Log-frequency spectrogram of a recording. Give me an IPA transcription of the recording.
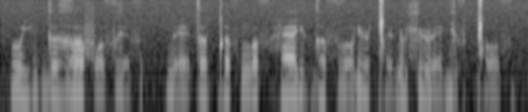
ʊ j i ɡ ə ɣ ʌ f ɔ̰ θ ɣ ɛ̰ θ | ɳ ɛ̰ t ʌ ǃ ʌ θ ŋ ɔ θ h æ ɾʲ ə ɡ ʌ θ ð ɔ̰ ɾʲ ə˞ ǁ ɛ̰ ɳ ʊ xʲ ʌ ɭ ɛ̰ ɡʲ ʊ θ ǁ ɔ̰ θ

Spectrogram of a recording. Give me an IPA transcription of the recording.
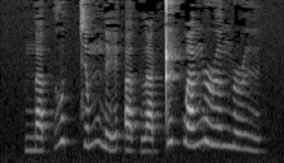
n a˨˩ t̚ ɣ u˦˥ t̚ c ə˧˥ m n e˨˩˦ ʔ a˨˩ t̚ l a˨˩ k̚ ʈ ɨ˦˥ t̚ w a˧˥ ŋ ɹ ə˧ ŋ ɹ ɨ˨˩

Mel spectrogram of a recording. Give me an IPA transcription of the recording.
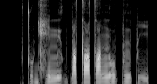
tʷ i ɡ x i mʲ u ɡ ɓ ɐ tˤ o tˤ u n u p ɨ p i

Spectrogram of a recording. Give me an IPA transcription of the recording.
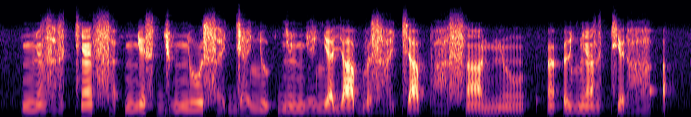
ɲ œ̃ z a̤ z c ɛ̃ s a̤ ʔ ɲ ɪ s ɟ ṳ ɲ u s a̤ ɟ a̤ ʎ u ʔ ɟ œ̃ ɲ ɛ̤ ʎ a j a b œ z a̤ c a p a̤ s ã mʲ ũ | ʔ œ̃ ʔ œ ʎ ã z c ɪ ɾ a̤ ʔ

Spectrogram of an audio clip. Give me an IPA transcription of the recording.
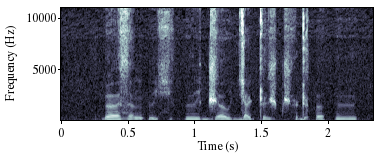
ɠ ɜ z ɜ ŋ ʔ ɨ ç | ɨ i̯ d͡ʒ ɜ u̯ ɟ a i̯ ʈ ɨ ʒ t͡ʃʰ ə ɖ ə ʔ ə | ɨ

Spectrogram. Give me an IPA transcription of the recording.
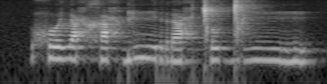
χʷ i l ə ħ x a ħ ɡ iː r a ħ ǀ u ɡ͡ǀ iː

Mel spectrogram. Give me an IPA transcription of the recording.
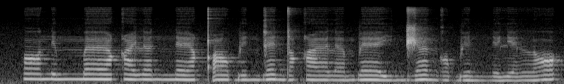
ɔ n ɪ mː ɜː q e l ɜ nː ɛː qʼ ɔ b e ŋ ɡ ɛ n d ɔ q ɜː l ɜ m b ɛː j n d͡ʒ ɜ ŋ ɡ ɔ b ɪ nː ɪ lʲ ɛ lː ɔ

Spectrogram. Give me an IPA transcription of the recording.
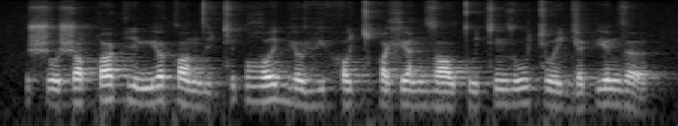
ʃ ʊ ʃ u qʷ ə k i mʲ ɒ k ɒ n d ɪ c | ʁʷ i bʲ ɒ o̯ vʲ ə h ɔ c qʷ ʌ xʲ ɑ n z ɒ tʷ ɛ c n z u c ʊ e̯ ɟ ɛ pʲ ɛ n z ɜ

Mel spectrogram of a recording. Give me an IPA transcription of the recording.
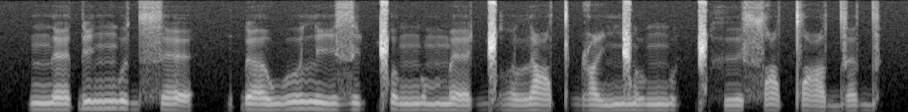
n ɛ ɗ i ŋ u d s ɛ | ɗ ɐ w u l i z i ǁ o ŋ o m ɛ ɡ͡ǁ ɔ l ɛ tˤ ɡ i ŋ͡ǁ u ŋ u ǁʰ ɨ s o tˤ u d ɐ d

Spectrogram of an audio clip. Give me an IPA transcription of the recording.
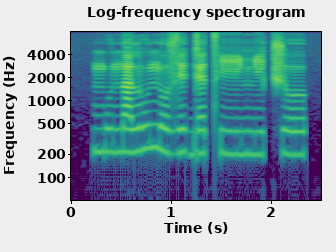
m u˨ n a˦ l u˦ n o˨ z ɪ˦˨ ɡ ɛ˦ tʰ iː˨ ɲ i˨ t͡ʃ ʊ˦

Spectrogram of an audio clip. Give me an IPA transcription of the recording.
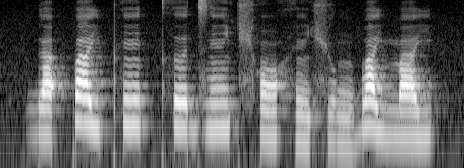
ɡ a˨ ʔ p a˥˧ j pʰ ẽ˦ t̚ t̪ʰ ə˦ d͡z ẽ˦ t͡ɕʰ ɔ̃˧ h ẽ˨˩ ɕ o˨˩ ŋ b a˥˧ j m a˧ j

